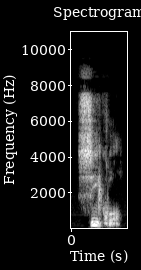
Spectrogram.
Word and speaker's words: SQL: SQL is more commonly pronounced SQL.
